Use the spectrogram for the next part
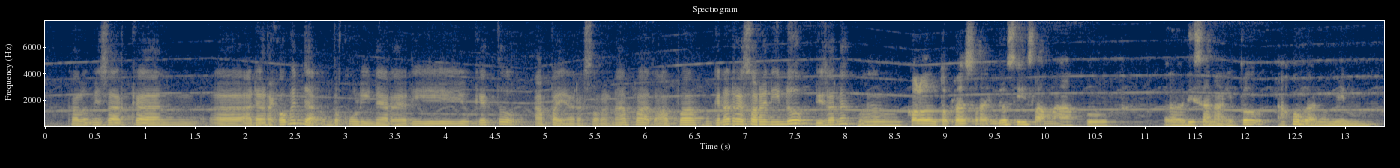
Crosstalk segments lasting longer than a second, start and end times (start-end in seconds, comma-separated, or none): none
